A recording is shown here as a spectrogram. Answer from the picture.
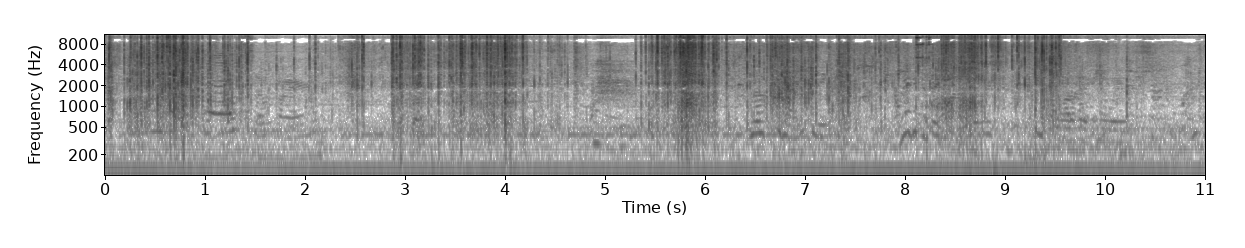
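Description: Plastic instant-noodle packets crinkling and rustling as they are picked up and handled, in irregular bursts, over a steady low hum and indistinct background voices.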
